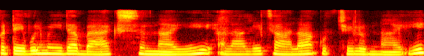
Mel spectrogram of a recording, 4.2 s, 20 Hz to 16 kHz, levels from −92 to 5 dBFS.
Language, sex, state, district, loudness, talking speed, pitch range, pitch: Telugu, female, Andhra Pradesh, Chittoor, -16 LUFS, 125 wpm, 170-195 Hz, 180 Hz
